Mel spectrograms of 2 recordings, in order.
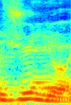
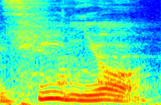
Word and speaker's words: Junior: Et pas Junior, Junior. Faut prononcer la créole.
